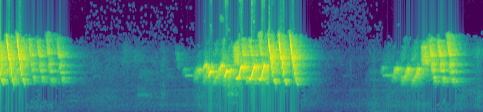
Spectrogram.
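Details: Tui tui song of a double-collared seedeater, prized by breeders and used to train brown-plumaged birds: three separate bursts of high, fast, stuttering notes, the middle one longest, with clean silent gaps between.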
